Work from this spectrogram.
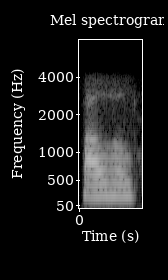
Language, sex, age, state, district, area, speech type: Odia, female, 18-30, Odisha, Kendrapara, urban, conversation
